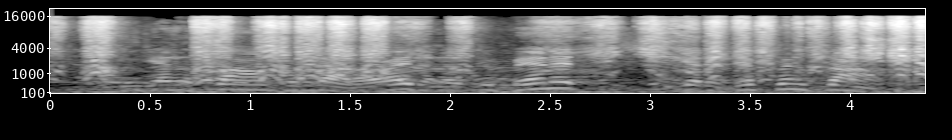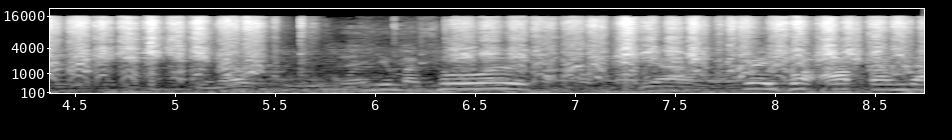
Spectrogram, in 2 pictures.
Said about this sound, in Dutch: Dat is dus de muziek die je maakt met een zaag en een schroevendraaier.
